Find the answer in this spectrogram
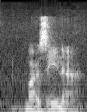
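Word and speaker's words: Marzena: in and I look at how do you pronounce her name again marzina marzina and I watch her eat for a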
